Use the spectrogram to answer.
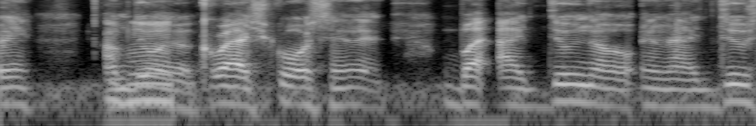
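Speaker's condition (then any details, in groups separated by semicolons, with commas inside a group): ALS; bulbar onset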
